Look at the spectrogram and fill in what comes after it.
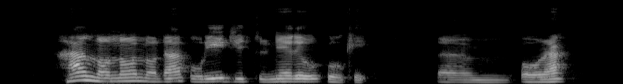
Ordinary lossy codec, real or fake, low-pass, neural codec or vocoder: none; fake; 14.4 kHz; codec, 32 kHz, 1.9 kbps, SNAC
